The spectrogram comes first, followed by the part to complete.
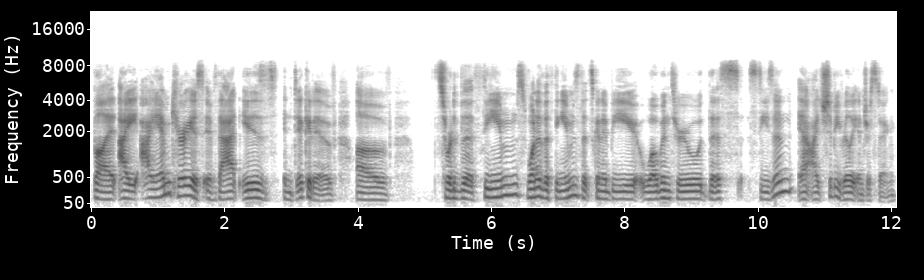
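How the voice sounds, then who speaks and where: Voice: mid-range voice, animated, measured pace, fairly bright tone. A podcast co-host in casual fan discussion, agreeable and appreciative, often chiming in.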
